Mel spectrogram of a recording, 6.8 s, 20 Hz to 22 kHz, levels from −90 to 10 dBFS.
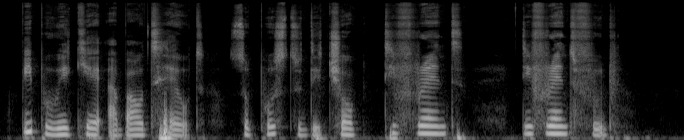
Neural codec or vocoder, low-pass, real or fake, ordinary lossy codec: none; none; real; none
